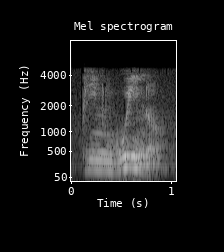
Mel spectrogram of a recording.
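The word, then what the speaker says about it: pingüino: boy but for Gris there is the example Pinguino penguin yes eaten gu e no Pinguino Pinguino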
